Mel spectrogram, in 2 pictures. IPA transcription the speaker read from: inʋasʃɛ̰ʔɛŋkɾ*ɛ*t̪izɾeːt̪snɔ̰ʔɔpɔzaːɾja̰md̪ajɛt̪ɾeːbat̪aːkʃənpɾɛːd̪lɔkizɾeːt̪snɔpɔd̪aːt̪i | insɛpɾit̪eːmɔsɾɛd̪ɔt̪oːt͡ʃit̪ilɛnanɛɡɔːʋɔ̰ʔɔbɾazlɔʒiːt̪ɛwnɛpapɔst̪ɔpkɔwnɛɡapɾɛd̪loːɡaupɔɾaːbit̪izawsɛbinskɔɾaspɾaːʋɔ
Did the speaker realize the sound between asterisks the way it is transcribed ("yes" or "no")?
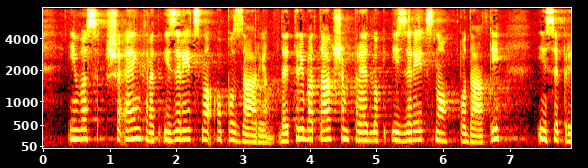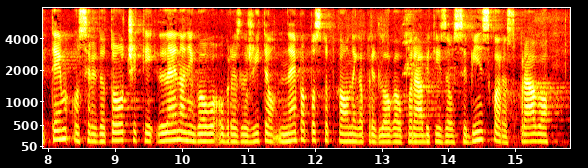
no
